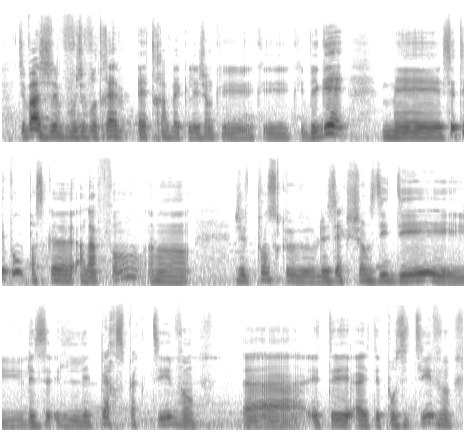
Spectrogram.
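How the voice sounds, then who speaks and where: This man talks at a very slow pace in a Brazilian accent, his pitch medium with ordinary variation. The recording is very clean, with a silent background. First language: Portuguese (speaking French). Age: 20s. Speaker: person who stutters sharing experience. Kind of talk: personal vlog. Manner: stuttering; halting, many fillers and repetitions.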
